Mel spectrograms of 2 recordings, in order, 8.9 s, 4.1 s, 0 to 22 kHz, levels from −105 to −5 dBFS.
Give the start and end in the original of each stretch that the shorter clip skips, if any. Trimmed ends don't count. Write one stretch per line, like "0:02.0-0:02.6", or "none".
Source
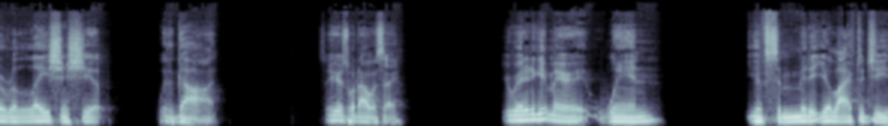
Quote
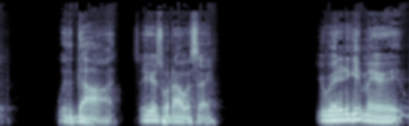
0:02.2-0:03.1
